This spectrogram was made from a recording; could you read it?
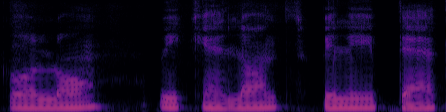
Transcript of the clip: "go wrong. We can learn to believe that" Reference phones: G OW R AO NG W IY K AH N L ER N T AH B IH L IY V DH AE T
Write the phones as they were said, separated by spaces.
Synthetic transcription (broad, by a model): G OW L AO NG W IY K AH N L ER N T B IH L IY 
